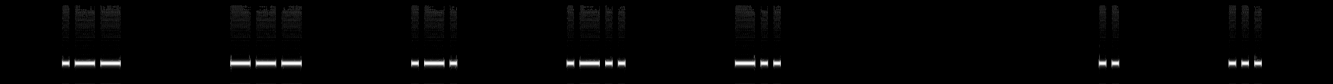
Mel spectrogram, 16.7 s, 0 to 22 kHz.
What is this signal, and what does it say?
Morse code, heard as a keyed tone, about 15 wpm, spaced as for 5 wpm, 1000 Hz. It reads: WORLD IS
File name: 5wpm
